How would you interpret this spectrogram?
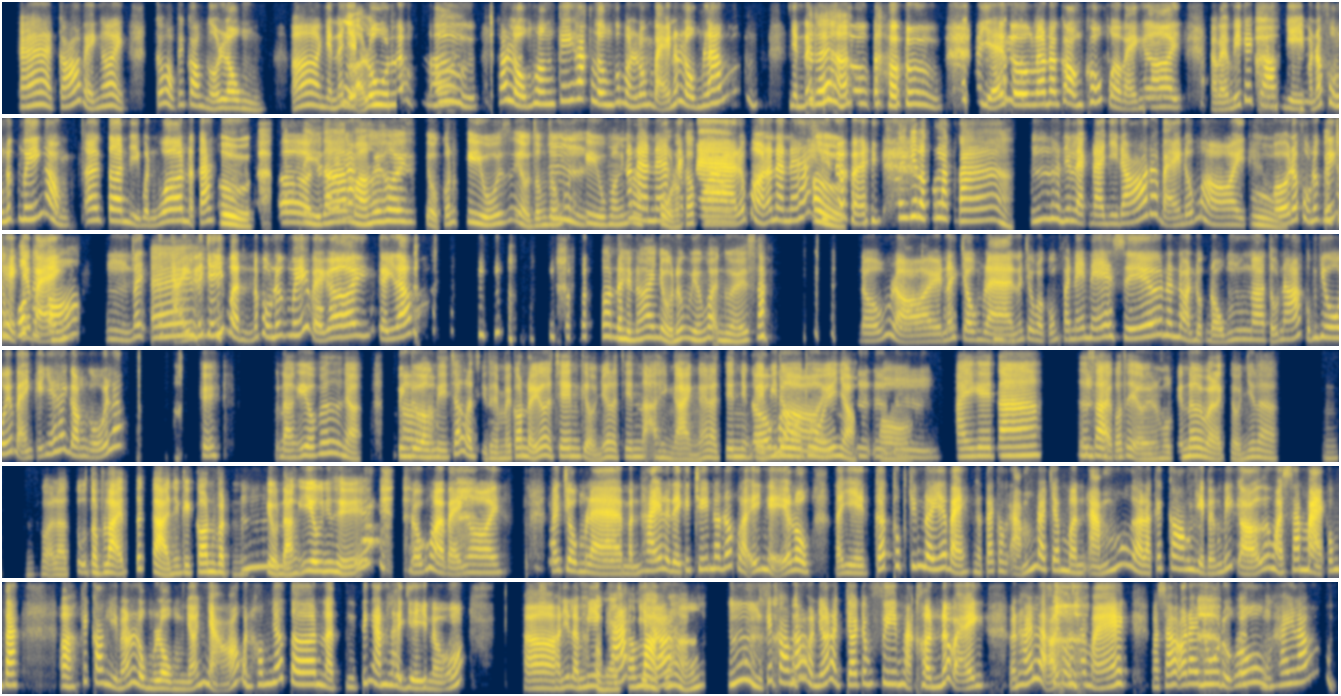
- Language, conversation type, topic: Vietnamese, podcast, Nơi nào khiến bạn cảm thấy gần gũi với thiên nhiên nhất?
- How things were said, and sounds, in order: other background noise; dog barking; laughing while speaking: "ừ"; laugh; unintelligible speech; laughing while speaking: "vậy đó bạn"; chuckle; laugh; laughing while speaking: "sao?"; laugh; "mà" said as "nòa"; chuckle; chuckle; tapping; chuckle; in English: "meerkat"; chuckle; chuckle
